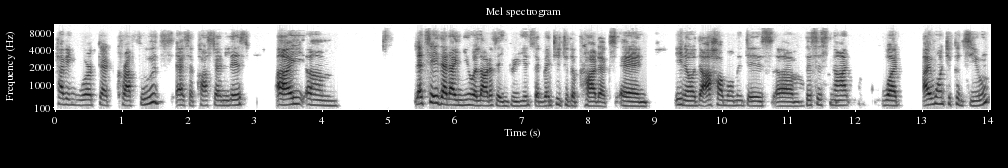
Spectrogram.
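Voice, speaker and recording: A middle-aged woman from Malaysia talks as a podcast guest, in an easy, unhurried way. She pauses often with fillers and restarts her sentences. Her voice sits at an ordinary pitch and is recorded dry and close. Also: a little mellow, no echo. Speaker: guest, food business founder. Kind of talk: casual interview.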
